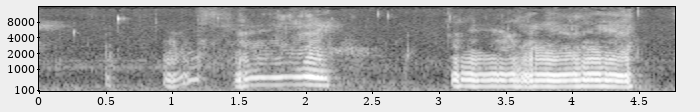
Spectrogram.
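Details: Kitten giving odd vocalisations: a short bent chirp, then a sustained meow, and after a pause a long, steady, rich harmonic cry lasting over a second, over a quiet background.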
